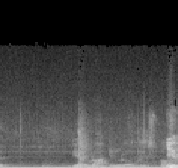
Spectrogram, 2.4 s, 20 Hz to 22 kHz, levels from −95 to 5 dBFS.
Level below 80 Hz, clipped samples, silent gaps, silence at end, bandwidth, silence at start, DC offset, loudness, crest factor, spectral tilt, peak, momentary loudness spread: -18 dBFS; under 0.1%; none; 0 s; 9.4 kHz; 0 s; under 0.1%; -20 LUFS; 16 dB; -5.5 dB/octave; 0 dBFS; 5 LU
